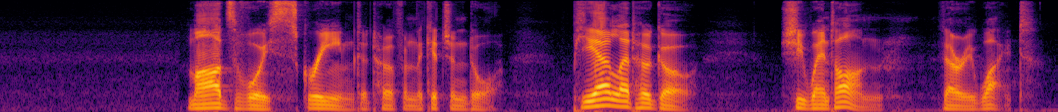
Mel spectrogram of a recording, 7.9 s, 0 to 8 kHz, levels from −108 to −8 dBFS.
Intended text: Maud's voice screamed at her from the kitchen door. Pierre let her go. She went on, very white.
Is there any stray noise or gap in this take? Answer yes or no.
no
